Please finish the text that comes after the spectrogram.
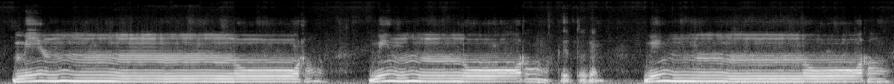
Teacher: ketika mengucapkan min, nah itu pakai guna, masukkan suara ke pangkal hidung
